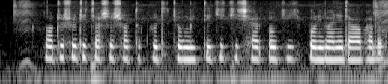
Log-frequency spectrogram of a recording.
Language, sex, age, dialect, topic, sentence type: Bengali, female, 31-35, Rajbangshi, agriculture, question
